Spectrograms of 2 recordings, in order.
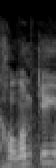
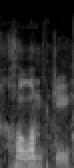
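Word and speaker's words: gołąbki: But it's like a G sound that you're doing, like the weird G. Yeah, holumki.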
